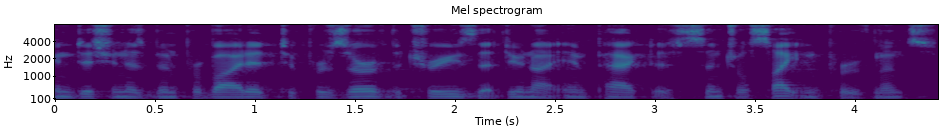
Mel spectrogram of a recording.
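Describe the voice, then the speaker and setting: This man talks fairly quickly in a very deep, low voice. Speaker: county planning staff. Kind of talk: staff report presentation. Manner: formal. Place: meeting room.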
